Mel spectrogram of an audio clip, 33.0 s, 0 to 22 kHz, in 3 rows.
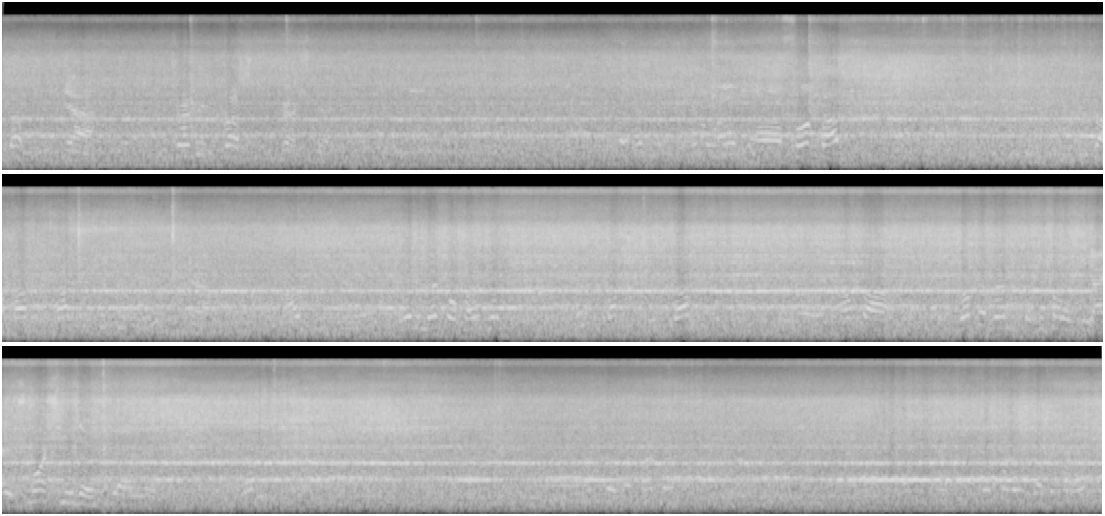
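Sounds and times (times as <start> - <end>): high even whine: 0.0 - 33.0.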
